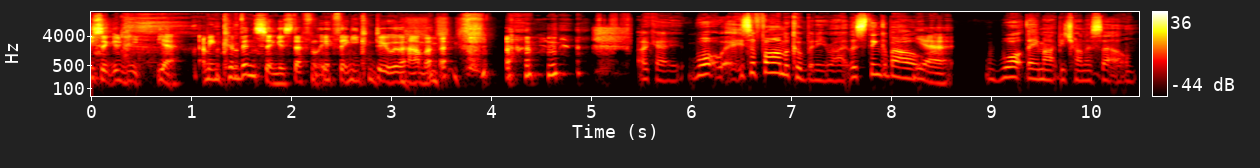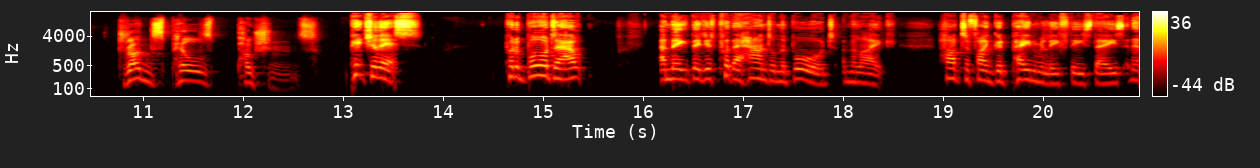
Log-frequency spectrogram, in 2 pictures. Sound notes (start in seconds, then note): 2.1 giggles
